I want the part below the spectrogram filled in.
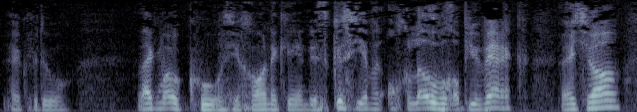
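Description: A man teaching a Bible story in a casual, animated way, acting out the characters' lines. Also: medium pitch, fast, dry recording, highs cut off. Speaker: youth preacher.

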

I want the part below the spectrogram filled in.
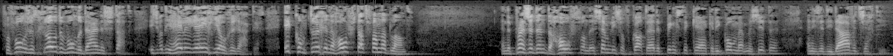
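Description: A man preaching, telling a testimony and acting out the dialogue with animated energy. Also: high voice, a little fast, husky, lo-fi sound. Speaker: evangelist preacher. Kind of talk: sermon testimony.

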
